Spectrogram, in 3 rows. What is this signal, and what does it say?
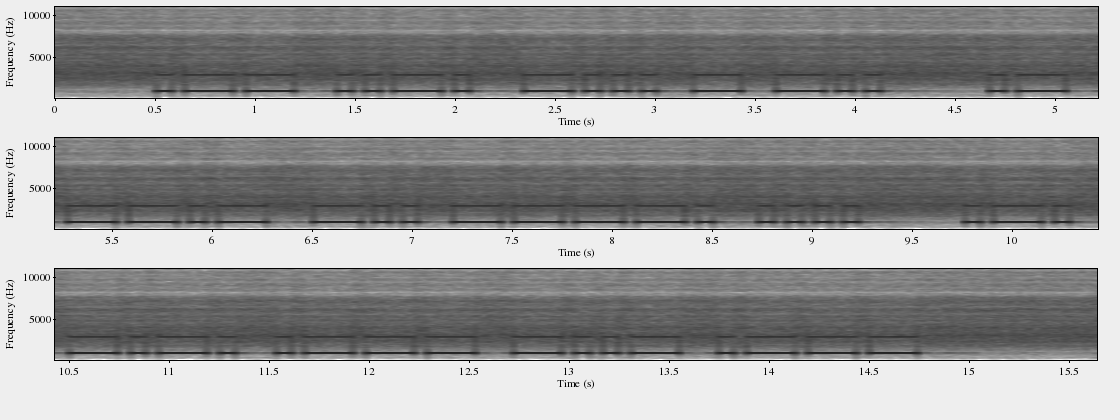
Morse code, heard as a keyed tone, hand-sent with a paddle, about 17 wpm, 960 Hz, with room echo. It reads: WFBTD AQD9H RCJXJ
